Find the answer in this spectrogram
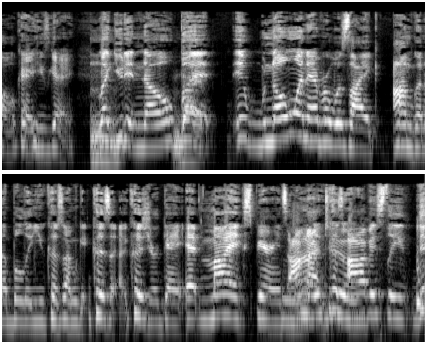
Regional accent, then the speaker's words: Midwest, United States; And I'm from the Midwest, like Southern Midwest.

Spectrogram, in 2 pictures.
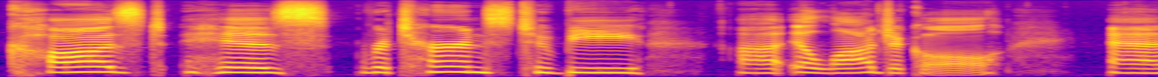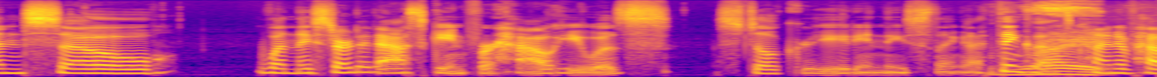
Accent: Wyoming, United States; And it just, because we're from Wyoming, I just love it so much because it's so Wyoming.

